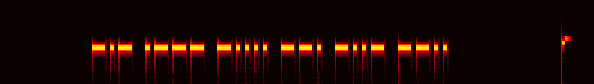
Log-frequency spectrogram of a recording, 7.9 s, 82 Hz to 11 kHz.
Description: Morse code, heard as a keyed tone, about 21 wpm, 700 Hz. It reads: KJ6GXZ
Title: USA Call Signs - 6 Characters - 3x Character Spacing - 20wpm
